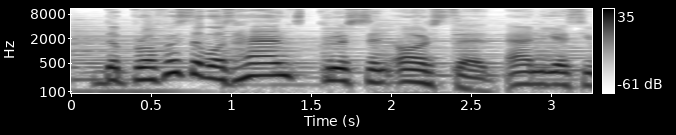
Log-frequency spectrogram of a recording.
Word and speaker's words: Oersted: The professor was Hans Christian Oersted, and yes, you pronounce it like that.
